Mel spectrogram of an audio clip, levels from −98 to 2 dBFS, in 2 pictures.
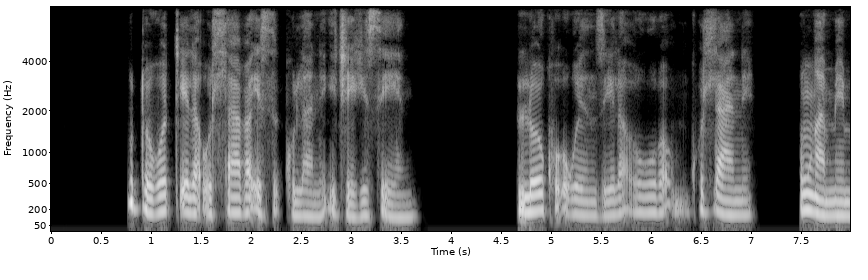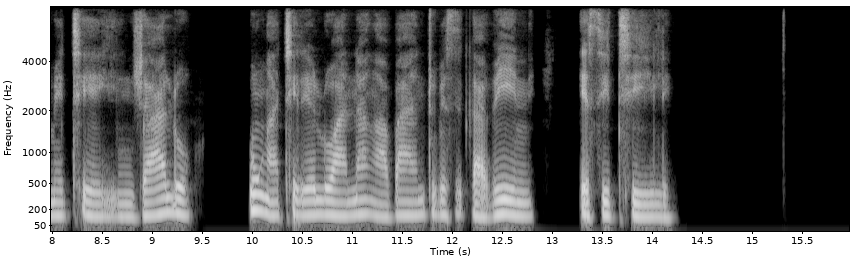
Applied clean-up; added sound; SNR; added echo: none; none; none; none.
